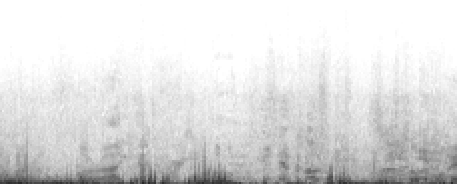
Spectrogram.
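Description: Strong, cold November wind at the Cliffs of Moher, Ireland, buffets the microphone in a steady roar, with people talking over it throughout.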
